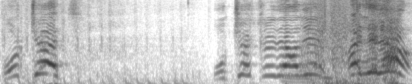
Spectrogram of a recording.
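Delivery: high, loud, excited shouted yell.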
